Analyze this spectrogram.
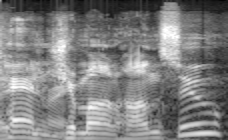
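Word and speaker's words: Djimon Hounsou: name how do you say his name oh jam hanu yes oh right the guy starlord who yes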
